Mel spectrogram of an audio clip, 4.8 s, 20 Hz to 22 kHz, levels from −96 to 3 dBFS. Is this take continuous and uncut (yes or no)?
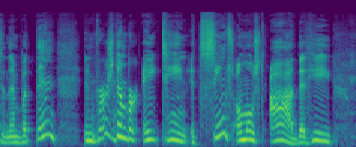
yes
